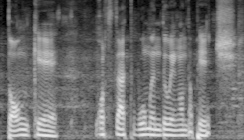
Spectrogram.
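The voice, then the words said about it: Scottish accent impression. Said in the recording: “Can you do the accent? Can you do the accent for us? ... He's Scottish, right? ... Yeah.”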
